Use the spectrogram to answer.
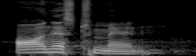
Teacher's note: Here honest is started with the h, but h is silent here.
